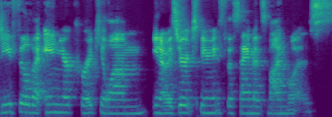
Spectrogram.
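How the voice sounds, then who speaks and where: A woman with a Southern US accent at a medium pitch and moderate pace, bright and sharp in tone. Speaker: physician assistant. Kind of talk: panel discussion. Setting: live recorded podcast.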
